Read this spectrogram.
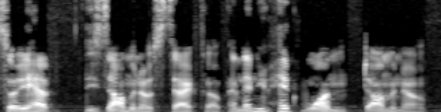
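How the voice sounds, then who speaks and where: A man co-hosting a casual radio chat, walking through physics with simple analogies. He laughs easily and keeps a friendly back-and-forth going. His voice sits at an average pitch. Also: lively intonation, fast. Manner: laughs often, explains with analogies. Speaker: co-host explaining physics.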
